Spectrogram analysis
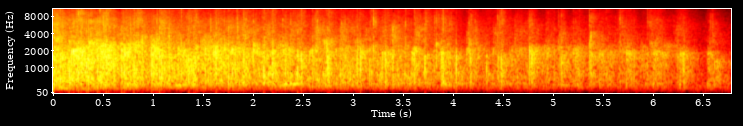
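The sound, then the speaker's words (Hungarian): A crowd applauds steadily with dense, rapid clapping that stays loud throughout and fades slightly toward the end, with no talking. “Én úgy gondolom, hogy egy tapsot megérdemelnek.”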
